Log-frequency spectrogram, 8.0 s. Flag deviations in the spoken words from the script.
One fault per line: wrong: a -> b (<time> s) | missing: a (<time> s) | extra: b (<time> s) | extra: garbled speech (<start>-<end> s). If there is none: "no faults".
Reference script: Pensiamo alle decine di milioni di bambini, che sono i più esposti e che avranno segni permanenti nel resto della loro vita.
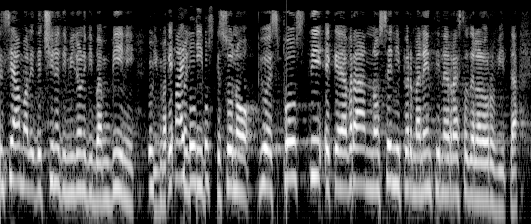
extra: garbled speech (2.2-3.2 s)
missing: i (3.8 s)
